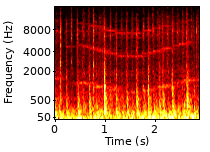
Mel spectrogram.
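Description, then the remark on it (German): A cinema organ's xylophone stop taps out a quick, steady run of bright struck notes over a held organ tone, with no voices present. “Gibt es zum Beispiel Xylophon.”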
